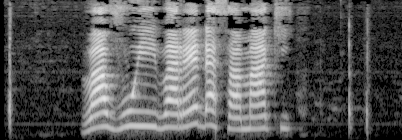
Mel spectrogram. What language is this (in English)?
Taita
